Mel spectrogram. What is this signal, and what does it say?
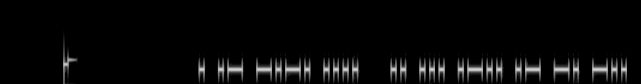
Morse code, heard as a keyed tone, about 25 wpm, 700 Hz. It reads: EACH ISLAND
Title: Sentences from Top 1000 Words - Review Part 6 - 25wpm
